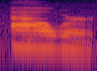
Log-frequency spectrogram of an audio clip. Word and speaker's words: hour: you write it too remember that has a special sound hour almost like out hour o Ur and our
